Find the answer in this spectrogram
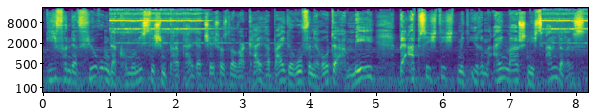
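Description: A man's voice: a little high, lightly acted. An actor playing a grumpy middle-aged exile in a radio play, irritated and scornful as he talks. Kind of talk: German radio play dialogue.

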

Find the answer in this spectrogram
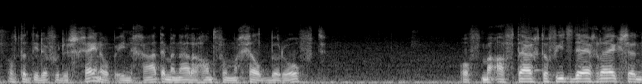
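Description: A man's voice: lowish voice, slight background noise, lightly acted. An actor playing a fussy middle-aged man who confides in a hesitant, matter-of-fact, conversational way, as in a radio play monologue. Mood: confiding. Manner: hesitant, matter-of-fact, self-justifying, as if answering an interviewer. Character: frank, fussy middle-aged man confiding about his private life. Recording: dull lo-fi radio recording.

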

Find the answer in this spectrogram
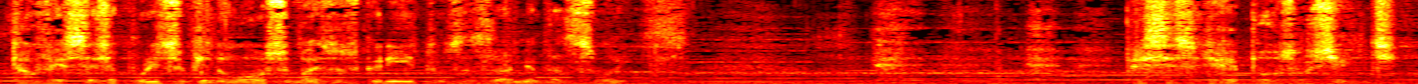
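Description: Gravelly, anguished man in radio drama. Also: mid-range voice, moderate pace. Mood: anguished, exhausted. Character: anguished, exhausted male suicide soul, irritable and proud. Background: music.

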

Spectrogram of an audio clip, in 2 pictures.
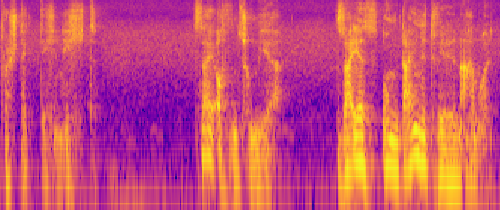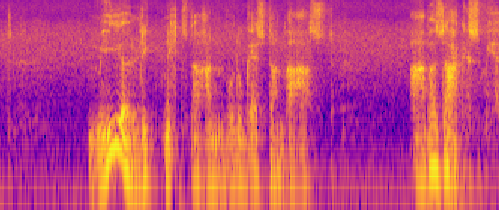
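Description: An actor playing a stern, solemn middle-aged father in a radio drama, insistent and halting in his speech. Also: very deep voice, very animated, vocal fry, full character voice. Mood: grave, probing. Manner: solemn, insistent, halting, swinging from hushed to forceful. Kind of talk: 1980s German radio drama acting. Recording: faint tape hiss.

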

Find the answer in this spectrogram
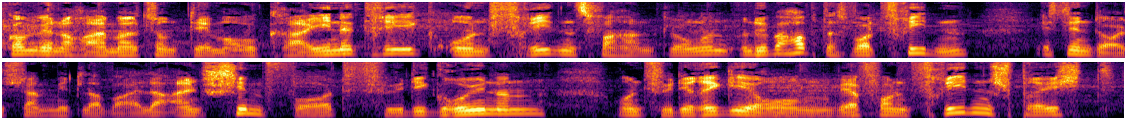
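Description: A man's voice: mid-range voice, a little mellow. A man presenting on the radio, reading scripted news and adding commentary.

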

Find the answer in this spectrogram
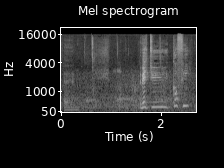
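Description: A man playing a warm, talkative and idealistic young village chaplain in a television drama, hesitant and musing but easily worked up. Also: very high-pitched, takes it slowly, heavily acted. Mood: hospitable. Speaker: actor in a television drama series. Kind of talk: naturalistic television drama dialogue. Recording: noisy old TV soundtrack, clattering dishes.

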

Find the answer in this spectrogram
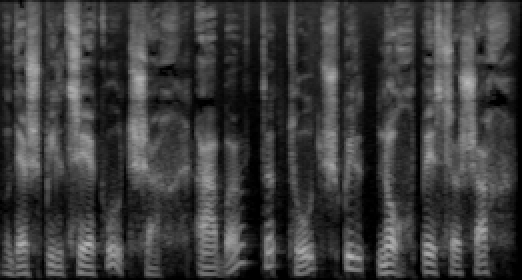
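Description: A slow, sardonic old intellectual. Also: male voice, lowish voice, big pitch swings, creaky, no room sound, studio quality, heavily acted. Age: older. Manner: deliberate, ironic, literate. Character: sardonic, melancholy old coffeehouse intellectual, widowed and lonely. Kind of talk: radio drama acting.

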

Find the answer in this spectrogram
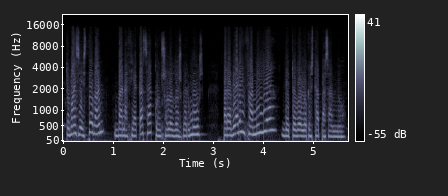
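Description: A woman's voice: mid-range voice, expressive, brisk, a little mellow, slight background noise. A woman with a Spanish accent giving scripted narration as the narrator of a radio soap.

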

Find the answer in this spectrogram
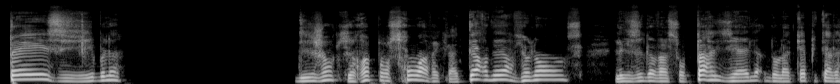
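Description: Man playing a pompous mayor, highish, dry sound. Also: no echo. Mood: sceptical, pompous. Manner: pompous, lecturing. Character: pompous conservative small-town mayor, scolding, grumbling, sceptical. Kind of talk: French audio drama acting.

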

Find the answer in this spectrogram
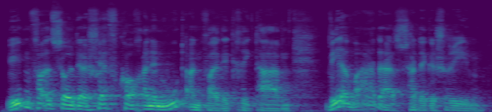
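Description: An actor playing an inquisitive, brusque piece of bread in a German radio drama. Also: male voice, deep voice, very animated, normal speed, echoey room. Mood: excited gossip. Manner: inquisitive, brusque, rhetorical questioning. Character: bread on a restaurant table, gruff gossipy male detective type.

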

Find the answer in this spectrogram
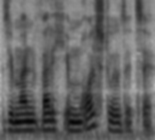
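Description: An actress in a 1950s German radio play, playing a doctor's embittered, hysterical wife in a wheelchair, halting and suspicious in manner. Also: female voice, extremely low pitch, little pitch movement, gravelly, mellow, full character voice. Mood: cold, suspicious. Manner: halting, suspicious, prone to frantic outbursts.

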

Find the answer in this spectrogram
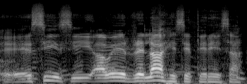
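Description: A man's voice: a little high, a little slow, soft background music, natural voice. An actor playing a nervous, hesitant man delivering a baby in a radio soap, stammering with many false starts.

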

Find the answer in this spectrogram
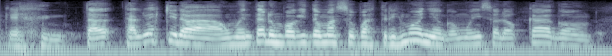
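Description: Argentine radio guy, buenos aires accent, kinda high voice, casual chat, asks questions. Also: normal speed, darkish tone. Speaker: radio show host. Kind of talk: casual radio chat about current affairs.

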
